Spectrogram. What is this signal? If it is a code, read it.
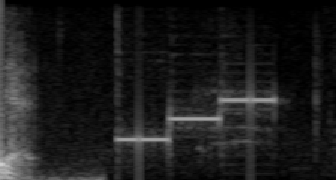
Special information tone, with speech.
